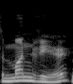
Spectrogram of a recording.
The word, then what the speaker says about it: Manveer: So, the A in an Indian language in Punjabi, which I'm Punjabi Sikh, is more like a U. – Okay. – So it's actually pronounced Manveer.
